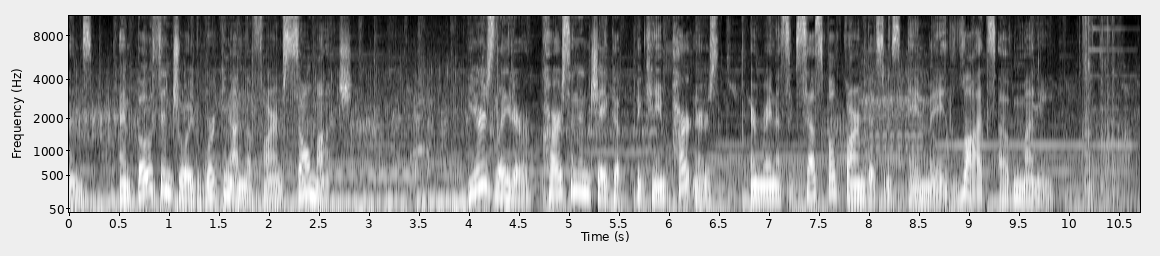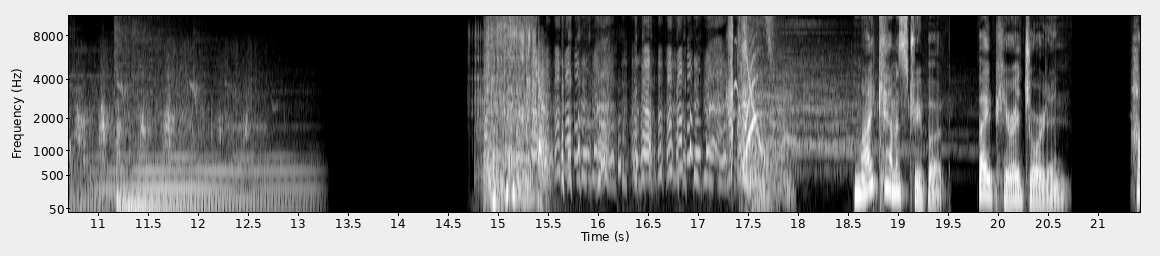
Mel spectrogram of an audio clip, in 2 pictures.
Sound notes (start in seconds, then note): 10.5 bell dinging; 15.2 children laughing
